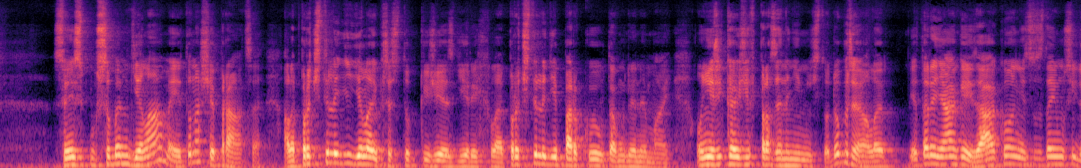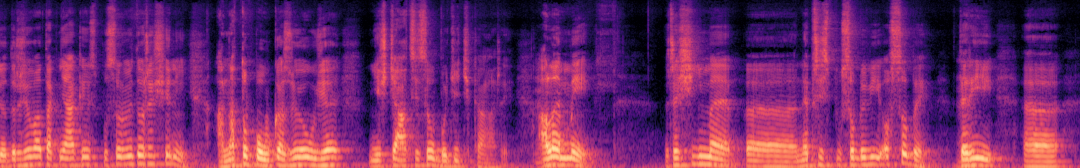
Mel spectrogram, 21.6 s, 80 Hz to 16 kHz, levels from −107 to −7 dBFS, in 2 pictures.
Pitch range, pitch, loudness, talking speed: 120-160 Hz, 145 Hz, -24 LUFS, 170 wpm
